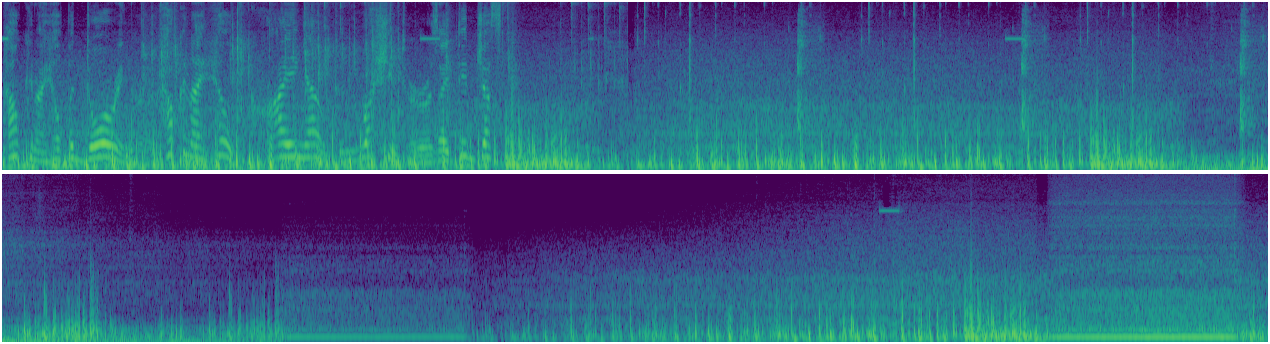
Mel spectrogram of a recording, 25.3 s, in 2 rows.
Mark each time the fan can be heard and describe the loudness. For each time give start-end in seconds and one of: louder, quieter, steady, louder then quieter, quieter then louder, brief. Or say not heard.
0.0-25.2 quieter then louder.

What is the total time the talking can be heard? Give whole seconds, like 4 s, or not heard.
5 s.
